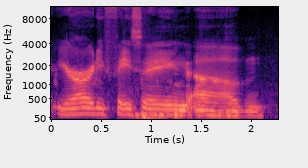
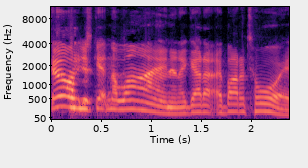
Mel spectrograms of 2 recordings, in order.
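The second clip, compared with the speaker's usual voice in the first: mocking casual fan; 7 semitones higher, 3 dB louder than usual. Mocking casual convention goers.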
